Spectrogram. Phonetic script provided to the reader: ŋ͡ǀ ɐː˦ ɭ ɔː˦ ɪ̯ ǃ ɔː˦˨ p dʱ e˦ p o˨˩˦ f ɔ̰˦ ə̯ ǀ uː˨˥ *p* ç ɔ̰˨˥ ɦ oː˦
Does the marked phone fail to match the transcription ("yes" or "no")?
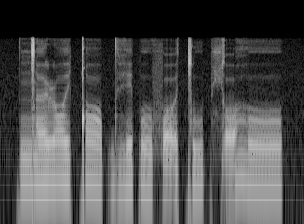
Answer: no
